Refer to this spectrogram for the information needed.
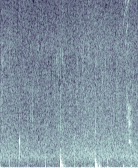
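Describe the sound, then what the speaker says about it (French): Steady rain falling in Minecraft, an even hiss of rainfall with a couple of louder drop or thud accents, no voices. "C'est chiant la pluie quand même."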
